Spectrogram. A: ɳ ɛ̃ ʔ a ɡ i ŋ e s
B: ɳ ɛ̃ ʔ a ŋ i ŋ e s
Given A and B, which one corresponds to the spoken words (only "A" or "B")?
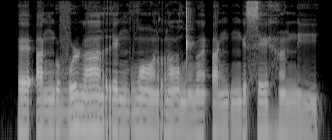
B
